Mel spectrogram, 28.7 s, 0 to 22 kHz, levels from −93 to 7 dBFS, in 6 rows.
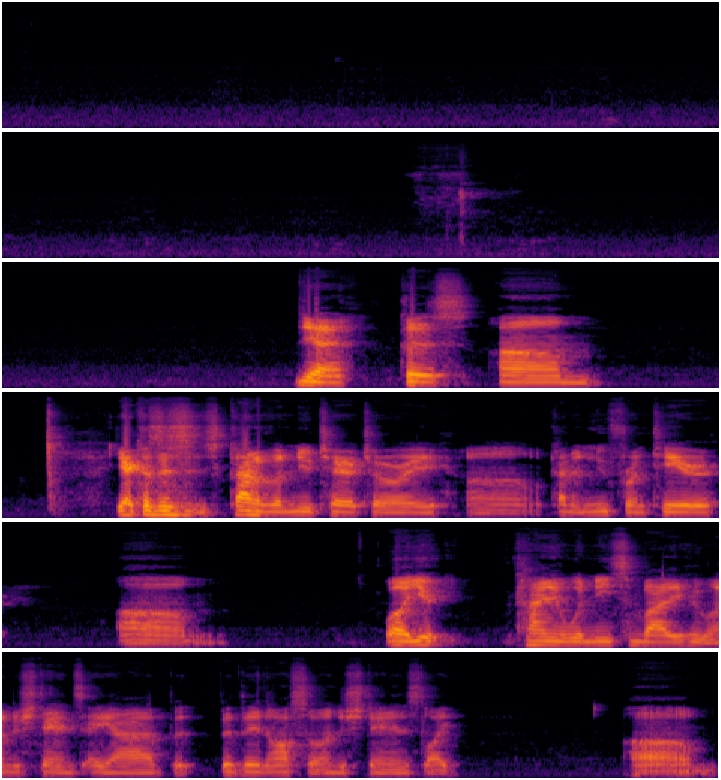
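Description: Harsh, crackling peaks at 11.59–11.67 s, 12.28 s, 15.15–15.18 s just before "because this is", and 15.93–15.98 s before "of a new territory" are likely microphone overload, with tops flattened about 1 to 3 dB past the converter's limit. Immediately after, at 12.3 s and 16.05 s, voice and background drop abruptly by about 4 dB and 5 dB. This is likely the microphone volume stepped down by the call software in response to the clipping.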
